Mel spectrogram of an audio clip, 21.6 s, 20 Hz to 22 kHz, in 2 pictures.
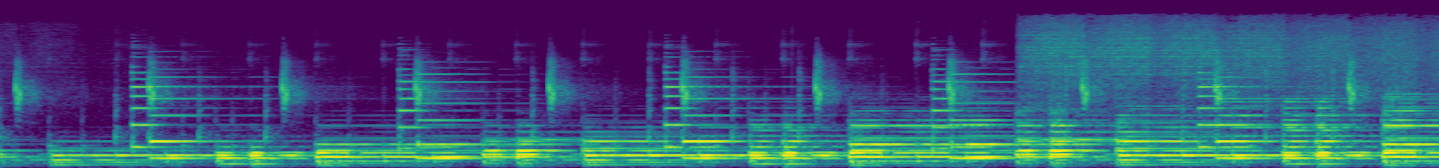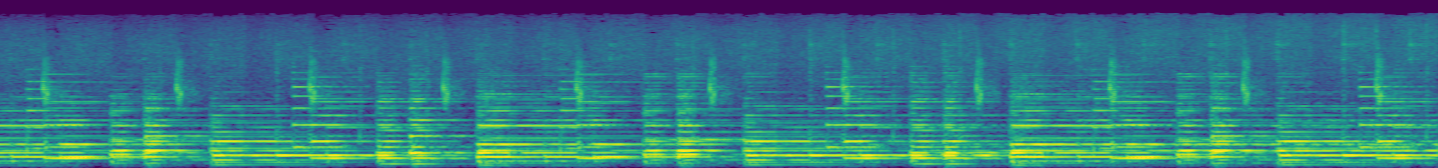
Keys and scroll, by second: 0.2 super+x, 1.0 v, 10.9 v, 15.0 v, 15.6 super+x, 17.0 v.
